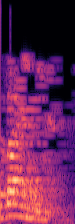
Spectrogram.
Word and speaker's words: ben: from the Hebrew word bane. And it's spelled B-E-N, the funny little designation for pronunciation.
